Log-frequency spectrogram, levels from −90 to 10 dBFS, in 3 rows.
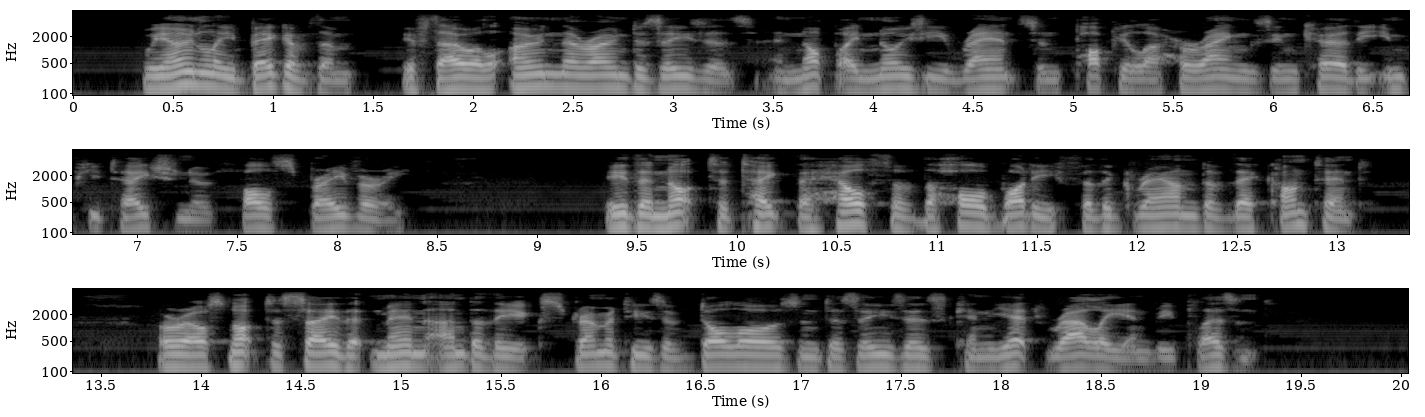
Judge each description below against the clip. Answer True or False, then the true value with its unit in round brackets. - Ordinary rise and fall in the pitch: False (2.3 semitones)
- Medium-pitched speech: False (125 Hz)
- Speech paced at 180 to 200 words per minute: True (185 wpm)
